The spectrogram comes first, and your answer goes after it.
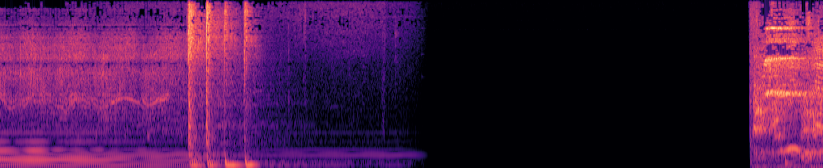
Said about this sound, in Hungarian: Egy csacsi, egy szamár. Egy szamár, igen. Most jelenleg a szamár pancánk a tavalyi csikójával él együtt, a csődör pedig elkülönítve, és nyilván ilyenkor a csődör azért rendszeresen hallatja a hangját, hogy kommunikáljon a párjával.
